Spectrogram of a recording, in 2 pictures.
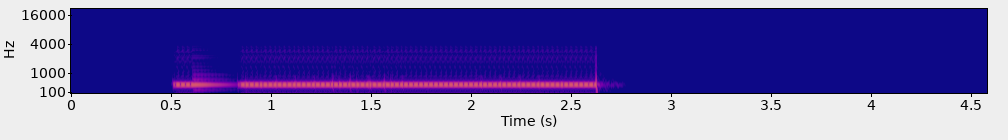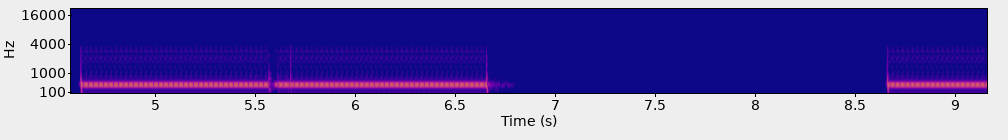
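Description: A voicemail recording tone sounds on a tattoo shop's phone line as three long, steady electronic beeps at a mid pitch, each about two seconds long and separated by silences. The last beep is cut off.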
